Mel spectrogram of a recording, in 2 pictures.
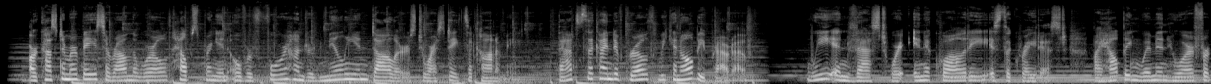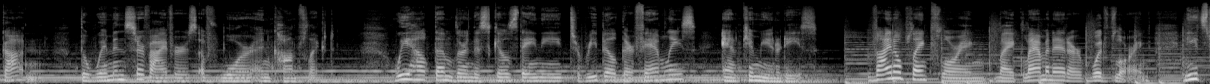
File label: Narrative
